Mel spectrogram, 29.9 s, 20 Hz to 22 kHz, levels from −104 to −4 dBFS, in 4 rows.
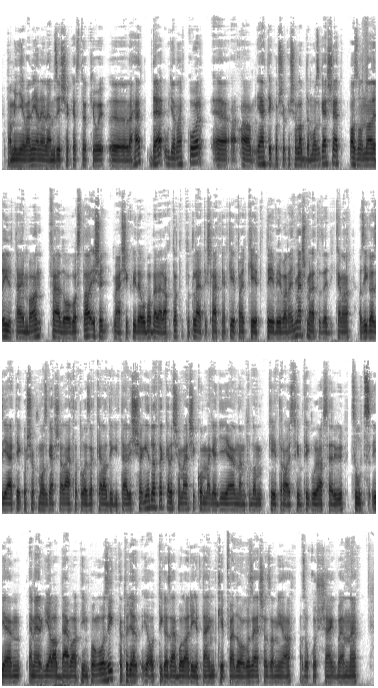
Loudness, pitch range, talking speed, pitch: -21 LUFS, 95-105 Hz, 145 wpm, 100 Hz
